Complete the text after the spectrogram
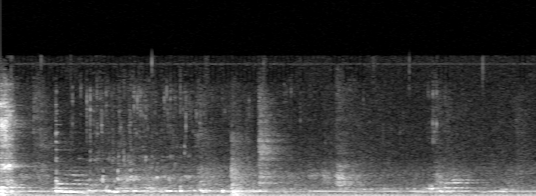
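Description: Thick juice pours from a jar into a glass.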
